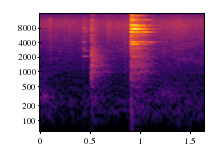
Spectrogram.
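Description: Two quick scraping strokes of a spoon stirring lentils in a pan, the second louder, over a faint steady sizzle. No one speaks.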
